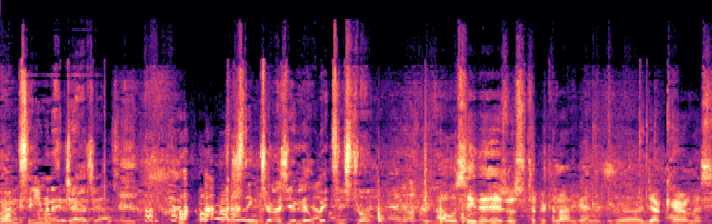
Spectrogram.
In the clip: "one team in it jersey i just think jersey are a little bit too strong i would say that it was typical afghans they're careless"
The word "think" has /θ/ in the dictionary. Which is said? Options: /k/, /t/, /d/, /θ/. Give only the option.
/θ/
